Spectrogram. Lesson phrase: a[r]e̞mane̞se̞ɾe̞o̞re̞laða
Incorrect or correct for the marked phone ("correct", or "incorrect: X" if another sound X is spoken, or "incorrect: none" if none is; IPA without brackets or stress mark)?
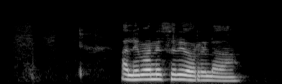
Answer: incorrect: l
